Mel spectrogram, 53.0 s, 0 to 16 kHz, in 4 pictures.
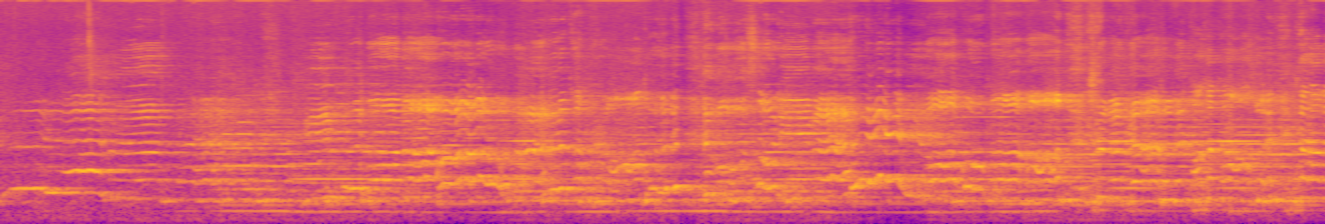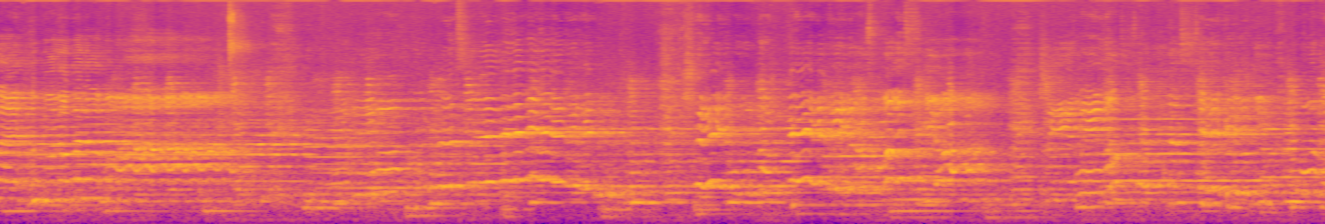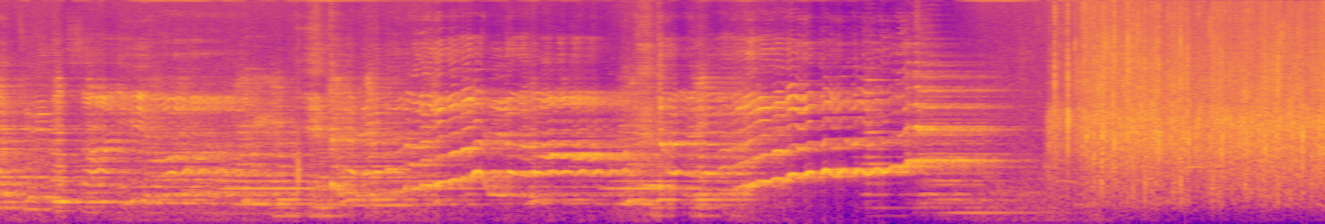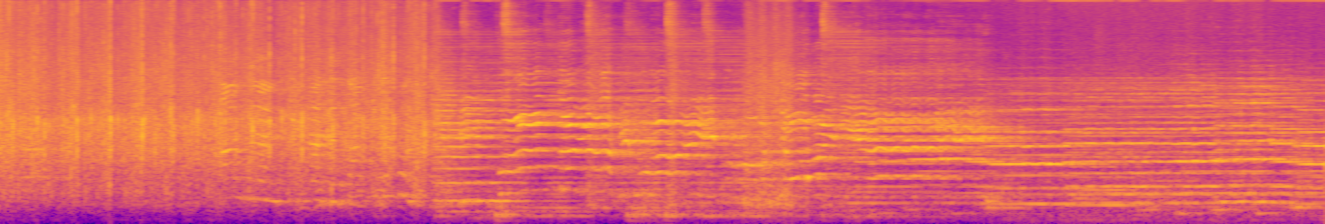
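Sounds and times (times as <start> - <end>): soprano singing: 0.0 - 36.8, 42.0 - 53.0
symphony orchestra playing: 0.0 - 53.0
audience applause: 36.9 - 44.4.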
